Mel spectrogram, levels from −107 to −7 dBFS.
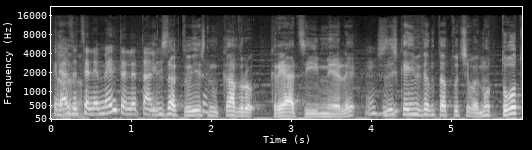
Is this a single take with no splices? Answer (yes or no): no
